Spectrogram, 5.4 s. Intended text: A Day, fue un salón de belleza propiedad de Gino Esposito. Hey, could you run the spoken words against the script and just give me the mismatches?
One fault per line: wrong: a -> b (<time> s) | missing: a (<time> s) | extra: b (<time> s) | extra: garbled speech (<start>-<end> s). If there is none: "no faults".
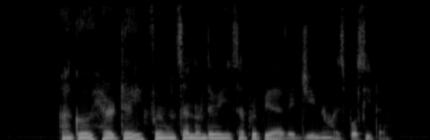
extra: Good Hair (0.9 s)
